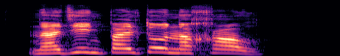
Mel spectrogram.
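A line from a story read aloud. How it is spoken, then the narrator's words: Father shouting after. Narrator (Russian): крикнул нам вдогонку Сережин папа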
